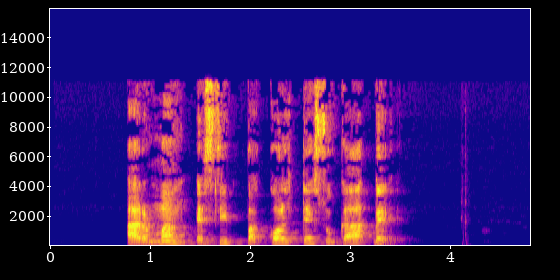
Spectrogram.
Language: Borgu Fulfulde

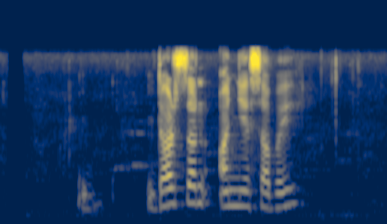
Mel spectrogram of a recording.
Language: Nepali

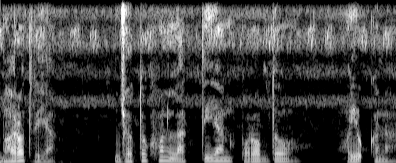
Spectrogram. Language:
Santali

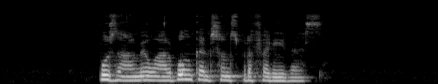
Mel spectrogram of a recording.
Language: Catalan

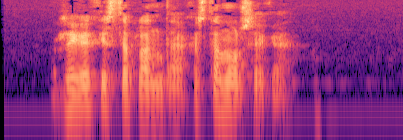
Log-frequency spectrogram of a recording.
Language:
Catalan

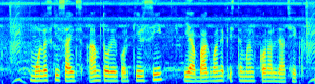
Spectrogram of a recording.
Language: Magahi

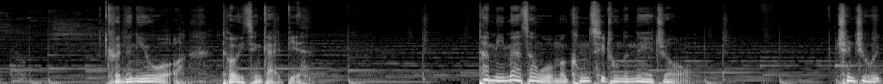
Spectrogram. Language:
Chinese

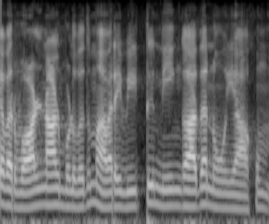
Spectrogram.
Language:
Tamil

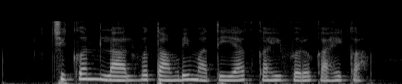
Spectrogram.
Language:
Marathi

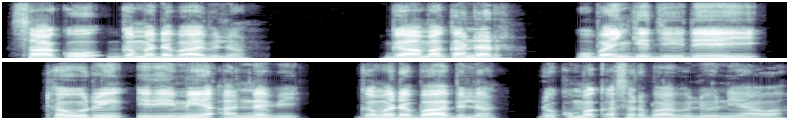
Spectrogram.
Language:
Hausa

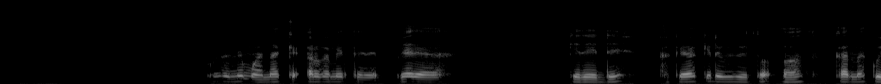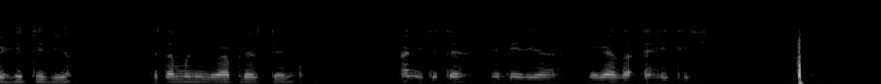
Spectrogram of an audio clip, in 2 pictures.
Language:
Kikuyu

